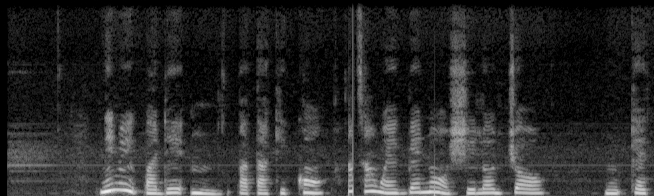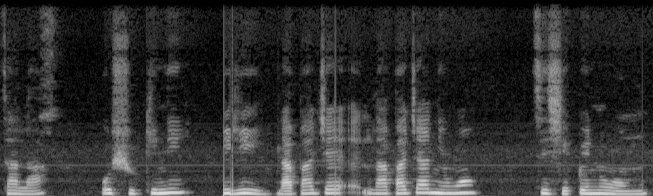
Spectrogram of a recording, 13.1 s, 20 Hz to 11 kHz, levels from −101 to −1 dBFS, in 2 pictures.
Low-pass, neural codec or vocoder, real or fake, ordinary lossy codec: none; none; real; none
